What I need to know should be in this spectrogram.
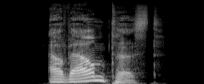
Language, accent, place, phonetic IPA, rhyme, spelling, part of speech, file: German, Germany, Berlin, [ɛɐ̯ˈvɛʁmtəst], -ɛʁmtəst, erwärmtest, verb, De-erwärmtest.ogg
- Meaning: inflection of erwärmen: 1. second-person singular preterite 2. second-person singular subjunctive II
